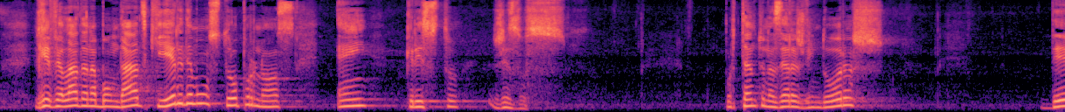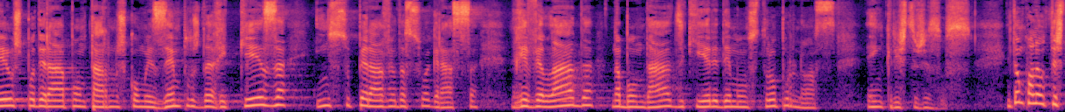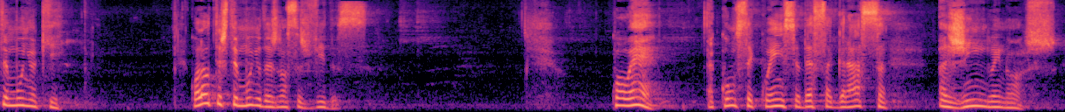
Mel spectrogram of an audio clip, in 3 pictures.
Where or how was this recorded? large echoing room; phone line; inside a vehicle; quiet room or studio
large echoing room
